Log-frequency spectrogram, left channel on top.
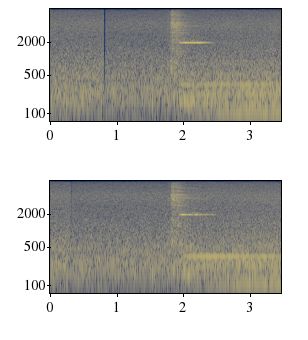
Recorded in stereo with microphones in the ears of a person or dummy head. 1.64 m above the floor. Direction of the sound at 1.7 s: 30° left (ahead or behind).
